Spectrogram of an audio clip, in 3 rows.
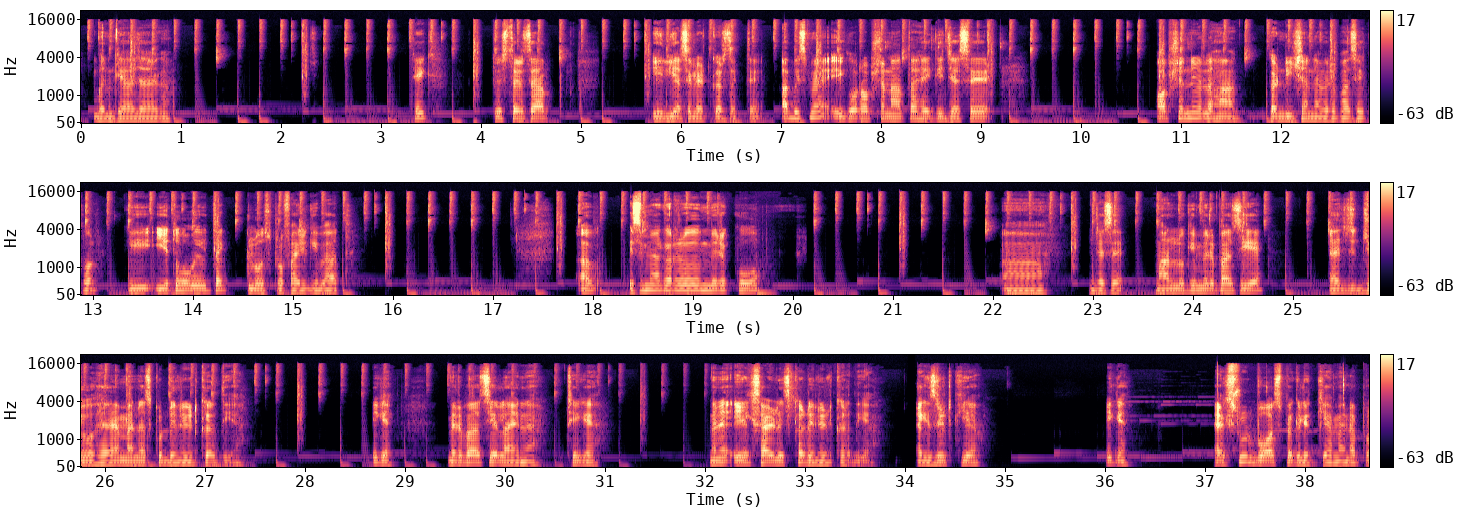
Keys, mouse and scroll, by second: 3.3 click, 3.4 ctrl+z, 8.0 click, 11.3 click, 13.2 click, 14.0 click, 16.1 click, 16.7 click, 17.8-18.5 scroll down 1, 19.8-20.2 scroll up 1, 20.2-21.1 scroll down 1, 21.5 scroll up 1, 21.9 scroll down 1, 22.0-22.7 scroll up 1, 22.7 scroll down 1, 24.1 click, 27.8 click, 34.1 click, 35.0-37.5 middle drag, 37.5 click.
